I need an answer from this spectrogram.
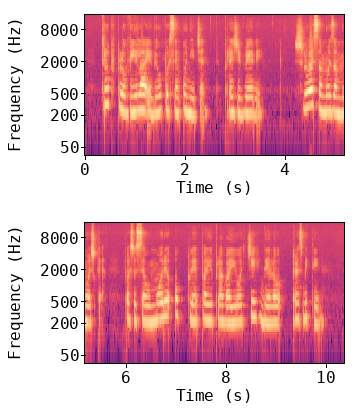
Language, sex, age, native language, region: Slovenian, female, 18-29, Slovenian, Drava region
